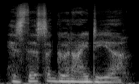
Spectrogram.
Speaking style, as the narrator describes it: Leaning close, he whispered

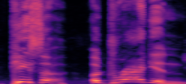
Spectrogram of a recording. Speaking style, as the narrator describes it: you shout

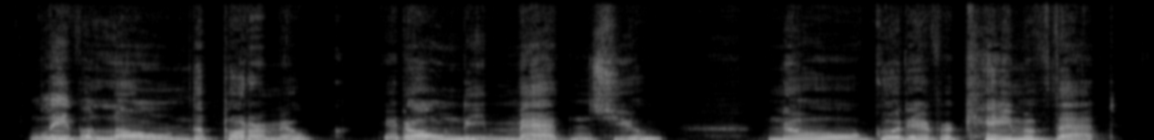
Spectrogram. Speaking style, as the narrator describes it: pleaded Anna

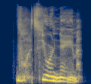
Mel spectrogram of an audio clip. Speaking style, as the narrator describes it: He growls at me with a laugh

